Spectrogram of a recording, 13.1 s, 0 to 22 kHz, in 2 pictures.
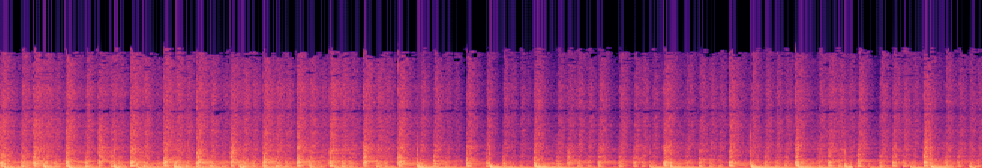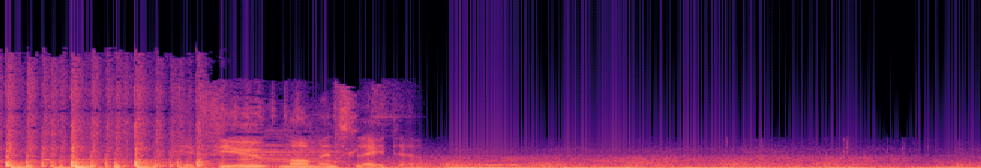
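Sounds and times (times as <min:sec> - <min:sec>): sharp percussion strokes: 0:00.0 - 0:09.2
bass drum beats: 0:00.0 - 0:09.8
steady low tone: 0:07.7 - 0:13.0.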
